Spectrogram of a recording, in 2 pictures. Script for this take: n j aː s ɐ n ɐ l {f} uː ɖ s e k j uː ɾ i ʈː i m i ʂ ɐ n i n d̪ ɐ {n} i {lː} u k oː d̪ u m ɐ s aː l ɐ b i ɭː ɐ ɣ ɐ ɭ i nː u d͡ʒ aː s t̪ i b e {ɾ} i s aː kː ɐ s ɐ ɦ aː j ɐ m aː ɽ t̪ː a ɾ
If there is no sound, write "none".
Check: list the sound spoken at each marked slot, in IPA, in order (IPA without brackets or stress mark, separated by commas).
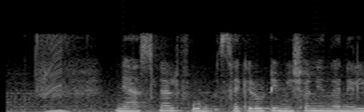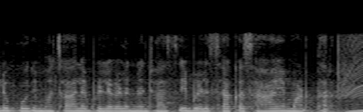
f, n, lː, ɭ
